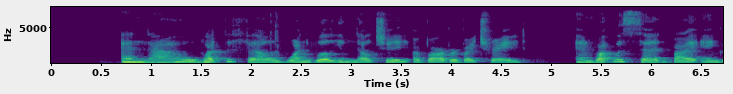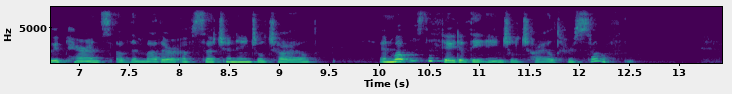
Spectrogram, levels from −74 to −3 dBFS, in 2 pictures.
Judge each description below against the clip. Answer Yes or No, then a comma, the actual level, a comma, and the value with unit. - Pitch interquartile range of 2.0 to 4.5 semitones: Yes, average, 4.1 semitones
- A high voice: Yes, high, 200 Hz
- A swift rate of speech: No, average, 160 wpm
